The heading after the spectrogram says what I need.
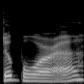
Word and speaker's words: Deborah: I pronounced my name Dborah.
